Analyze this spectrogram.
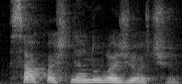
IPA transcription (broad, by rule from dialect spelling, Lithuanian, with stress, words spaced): ˈsɑːkoː ˈɐʃ nʲɛnʊʋɐˈʒʲuɔt͡ʃʲɛʊ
